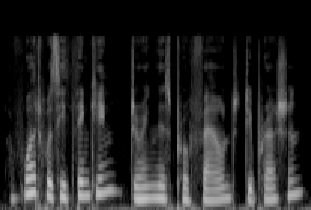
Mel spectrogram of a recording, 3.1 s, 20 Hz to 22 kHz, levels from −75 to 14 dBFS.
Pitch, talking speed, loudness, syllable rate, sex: 210 Hz, 175 wpm, -18 LUFS, 5.0 syllables/s, female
